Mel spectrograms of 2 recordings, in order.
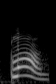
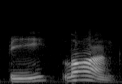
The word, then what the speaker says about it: belong: the word is environment blong that's blong no there's an e in there be long belong lyph what about the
